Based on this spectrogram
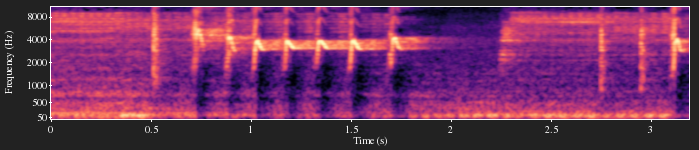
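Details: White-rumped shama singing tembakan-style bursts: rapid, evenly repeated sharp high notes, then a steady high buzzy tone, over a low rumbling background hum.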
